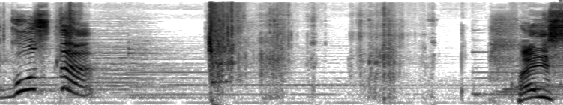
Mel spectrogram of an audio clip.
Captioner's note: munching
